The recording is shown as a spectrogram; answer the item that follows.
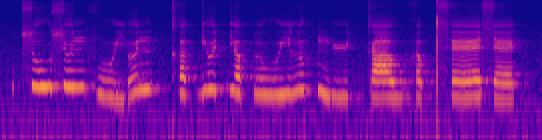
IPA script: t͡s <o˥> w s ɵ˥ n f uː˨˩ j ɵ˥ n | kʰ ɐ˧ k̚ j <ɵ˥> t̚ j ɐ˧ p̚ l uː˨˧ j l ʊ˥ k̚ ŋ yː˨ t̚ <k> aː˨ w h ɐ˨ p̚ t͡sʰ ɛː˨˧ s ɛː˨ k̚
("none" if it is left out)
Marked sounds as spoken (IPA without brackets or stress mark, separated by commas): o˥, ɵ˥, k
